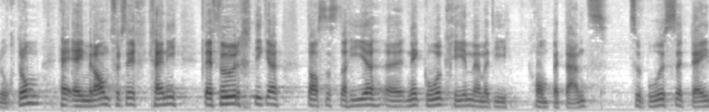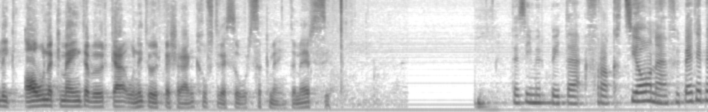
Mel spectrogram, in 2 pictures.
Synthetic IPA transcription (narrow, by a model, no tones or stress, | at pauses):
ɾuχd̥̪ɾʊmhɛɛɪmɾɑndføɾsɪχkʰɛni | b̥ɛførχtiɡəd̥ɑsdɑsd̥ɑɦiəɛnɪd̚ɡuəkχiəmʋɛməd̥ikʰɔmpɛt̪ænt͡s | t͡sʊɾb̥uəsɛtɛɪliɡɑlnəkmɛɪndəʋøːrd̚ɡ̥æːʊnɪdʋøːɾd̚b̥ɛʃɾæŋkχəuft̪rɛsʊɾsəkmɛ̰ɪnd̥əmɛɾsi | d̪̥ɛsimɪɾbɪd̥̪əfɾɑkt͡sjoːnəfyɾbeːd̪epː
